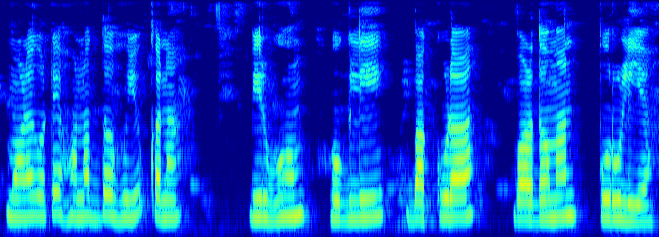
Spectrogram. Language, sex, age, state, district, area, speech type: Santali, female, 18-30, West Bengal, Birbhum, rural, spontaneous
